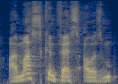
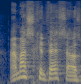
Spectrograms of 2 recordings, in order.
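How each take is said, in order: First: It is said in the speaker's ordinary voice. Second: It is said in an imitated character voice.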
